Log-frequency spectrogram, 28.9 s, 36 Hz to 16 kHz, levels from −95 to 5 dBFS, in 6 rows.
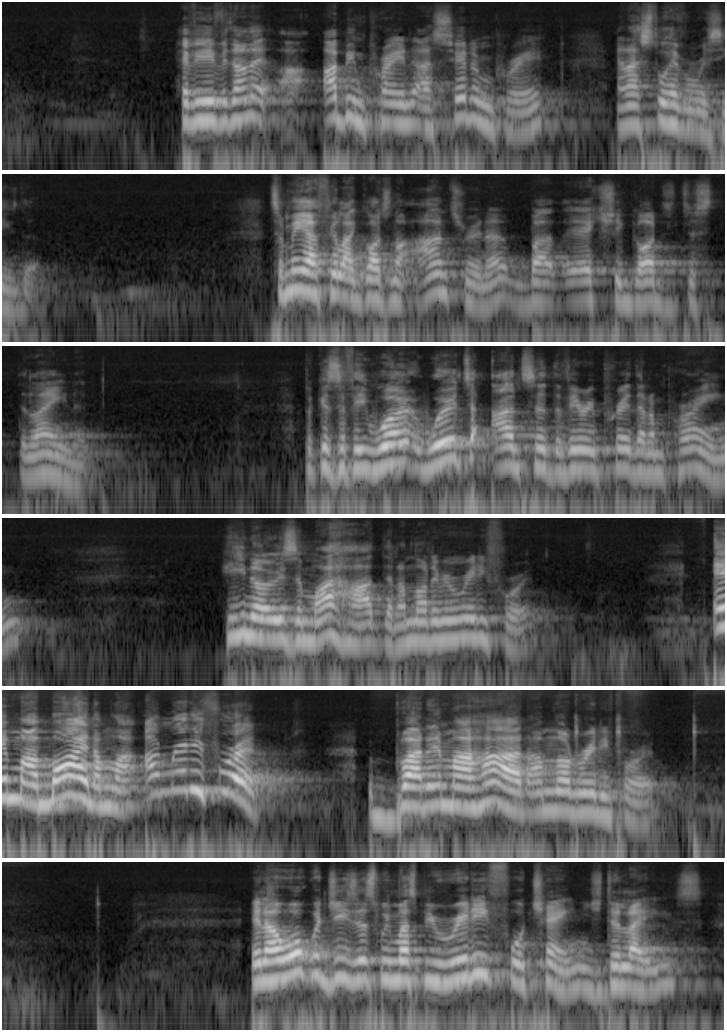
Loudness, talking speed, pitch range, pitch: -25 LUFS, 180 wpm, 160-220 Hz, 195 Hz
